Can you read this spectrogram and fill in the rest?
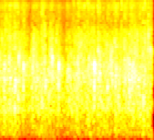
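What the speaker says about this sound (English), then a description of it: "I think a round of applause for Mike Carey" A crowd at an X-Men comics convention panel applauds writer Mike Carey, a loud, close, continuous burst of many hands clapping with scattered sharp claps standing out.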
